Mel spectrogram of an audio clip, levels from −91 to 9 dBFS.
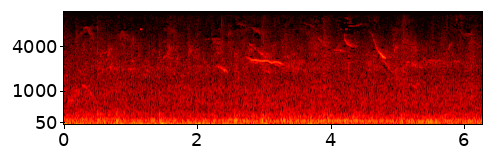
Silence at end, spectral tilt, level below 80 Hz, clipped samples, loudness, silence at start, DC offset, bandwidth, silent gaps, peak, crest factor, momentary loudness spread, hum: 0 s; -5.5 dB/octave; -46 dBFS; under 0.1%; -43 LUFS; 0 s; under 0.1%; 11.5 kHz; none; -24 dBFS; 16 dB; 5 LU; none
